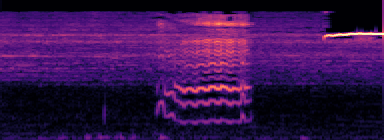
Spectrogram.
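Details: Baby vervet monkey in Mozambique, Africa, from the surrounding jungle, gives a single short, tonal, nasal, mew-like squeal while a person plays with it.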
